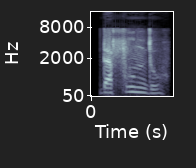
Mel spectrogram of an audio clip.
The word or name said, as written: Da fundo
